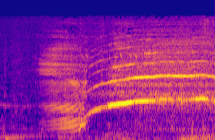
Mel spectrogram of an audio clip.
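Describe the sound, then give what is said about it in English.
A single cow, one of a herd of cattle being brought home, moos once, a drawn-out bellow that rises in pitch and then holds steady, fairly loud with no one talking. “But let's join Gulu and Lawi as they return home with half their father's cattle.”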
